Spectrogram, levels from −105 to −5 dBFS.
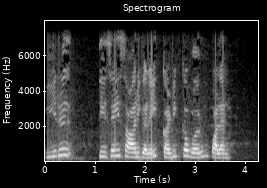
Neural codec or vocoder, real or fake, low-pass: none; real; 7.2 kHz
